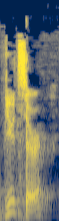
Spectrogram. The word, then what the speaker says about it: Bucer: The last name is pronounced a little differently than you would pronounce it in English, but Bucer is the correct pronunciation.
